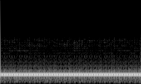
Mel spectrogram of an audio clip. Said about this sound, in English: Usually that means they have an IP phone, right? Like a business phone. So what happens is it like answers and then it plays a ringing sound while it connects you.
